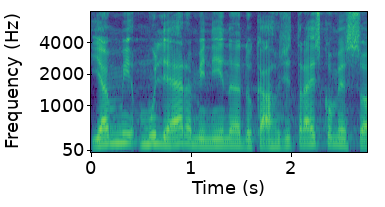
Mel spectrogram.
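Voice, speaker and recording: A man's normal speaking voice at a moderate pace, fairly high in pitch, with ordinary pitch variation. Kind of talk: casual chat.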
